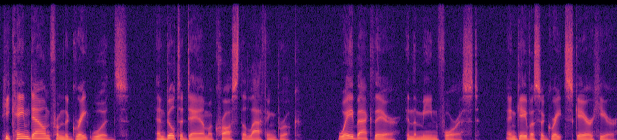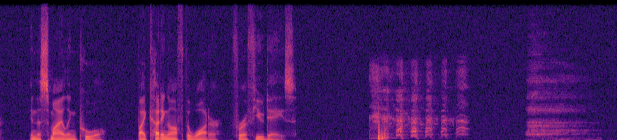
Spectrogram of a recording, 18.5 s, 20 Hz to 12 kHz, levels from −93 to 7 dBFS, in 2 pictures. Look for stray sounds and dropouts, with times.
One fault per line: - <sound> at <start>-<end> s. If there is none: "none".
- laugh at 14.8-16.3 s
- sigh at 17.1-18.3 s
